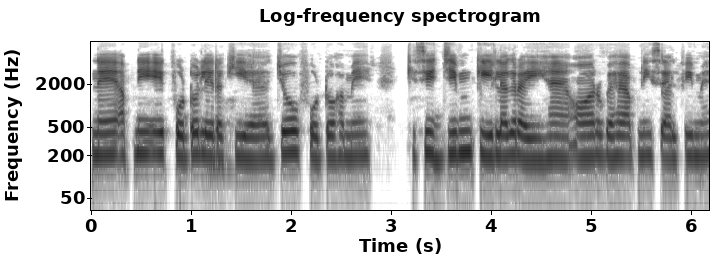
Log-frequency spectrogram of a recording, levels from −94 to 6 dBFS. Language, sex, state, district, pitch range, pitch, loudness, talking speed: Hindi, female, Uttarakhand, Uttarkashi, 190-210 Hz, 195 Hz, -16 LUFS, 215 wpm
